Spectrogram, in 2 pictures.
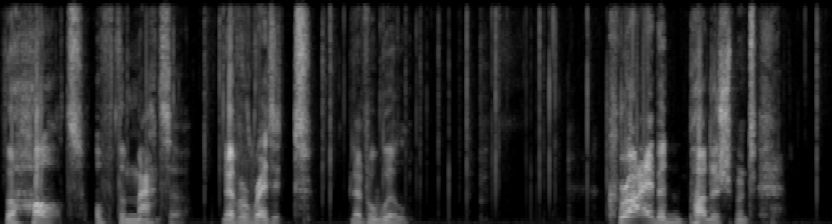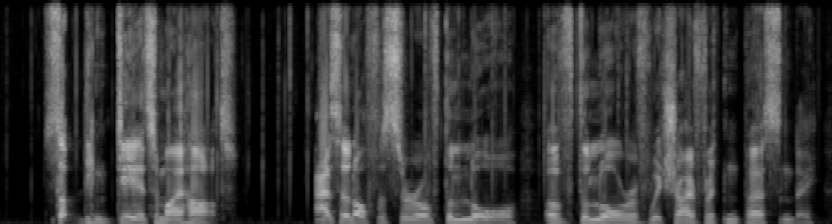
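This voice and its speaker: A man's voice: on the high side, expressive, normal speed, dry recording. Theatrical man reading aloud, dry close sound. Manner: theatrical, playful, with dry muttered asides. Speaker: gaming channel host. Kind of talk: dramatic read-aloud of a game script with joking asides.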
